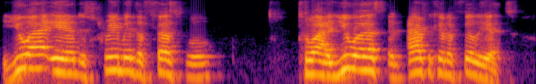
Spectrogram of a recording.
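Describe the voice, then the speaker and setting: High-pitched male voice showing ordinary pitch variation. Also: moderate pace. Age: 60s. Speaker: jazz interviewer, show host. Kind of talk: casual interview. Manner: halting, repeats words.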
